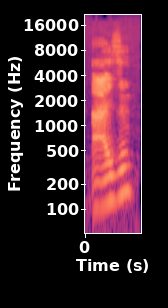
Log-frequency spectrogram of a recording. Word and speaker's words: Aizen: Aizen.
